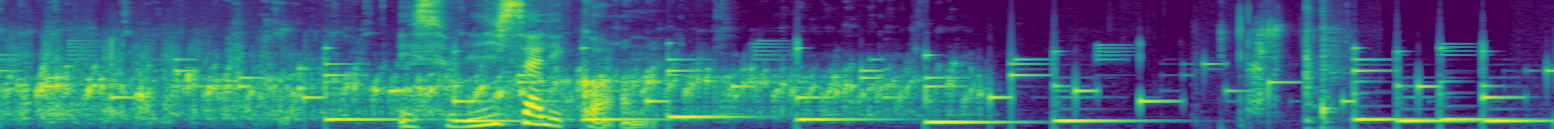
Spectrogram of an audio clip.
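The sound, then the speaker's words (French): A short burst of gurgling and rinsing, like someone rinsing after brushing teeth, heard over a spoken narration, with light plucked musical notes playing throughout. “Aussitôt levée, elle se lava les dents, se brossa les poils”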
